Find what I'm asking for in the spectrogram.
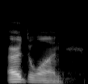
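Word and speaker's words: Erdoğan: But Erdogan, remember how you pronounce his name? I got this off Google. – Erdogan, yeah. – Erdogan.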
